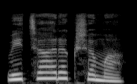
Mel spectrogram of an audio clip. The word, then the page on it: ವಿಚಾರಕ್ಷಮ: vicāra kṣama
